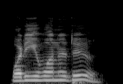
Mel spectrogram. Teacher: We combine what and do to make whatta. You becomes ya. Want to becomes wanna.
